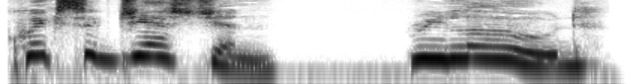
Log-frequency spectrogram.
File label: reload, scientist female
